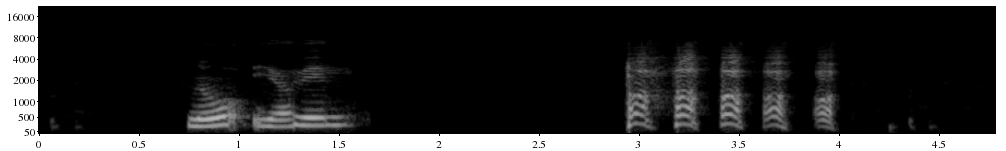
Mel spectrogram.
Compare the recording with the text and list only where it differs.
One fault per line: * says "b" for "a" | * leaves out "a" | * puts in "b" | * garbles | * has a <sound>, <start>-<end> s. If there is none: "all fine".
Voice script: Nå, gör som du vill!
* leaves out "som du"
* has a laugh, 2.9-4.0 s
